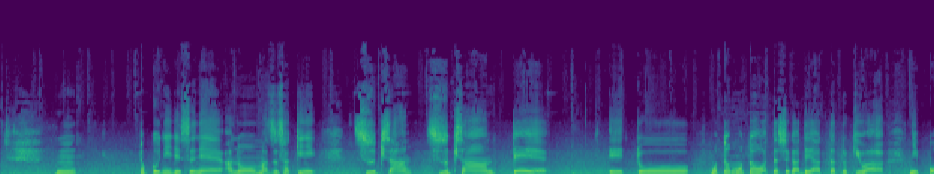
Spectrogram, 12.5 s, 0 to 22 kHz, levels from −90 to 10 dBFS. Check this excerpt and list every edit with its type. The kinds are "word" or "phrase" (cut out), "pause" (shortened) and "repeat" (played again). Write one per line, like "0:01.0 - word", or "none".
none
